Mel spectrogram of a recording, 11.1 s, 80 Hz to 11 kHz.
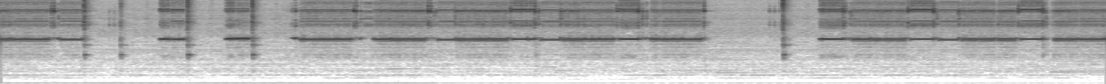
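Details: Failed 1TB Toshiba DVR hard drive, powered up before teardown: high thin beeps in long stretches with short silences and no spin-up hum; drive failing to start.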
